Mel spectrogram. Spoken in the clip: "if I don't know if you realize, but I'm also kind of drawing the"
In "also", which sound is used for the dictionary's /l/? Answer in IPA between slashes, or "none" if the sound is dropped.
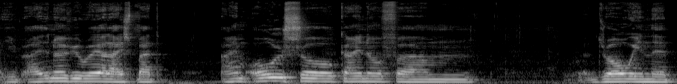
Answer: /l/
